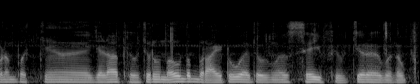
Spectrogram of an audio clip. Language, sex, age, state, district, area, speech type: Dogri, male, 30-45, Jammu and Kashmir, Udhampur, rural, spontaneous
